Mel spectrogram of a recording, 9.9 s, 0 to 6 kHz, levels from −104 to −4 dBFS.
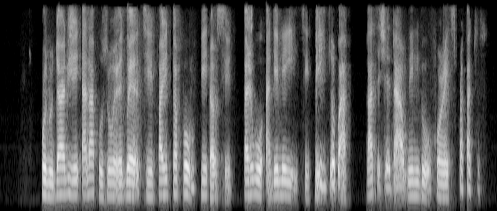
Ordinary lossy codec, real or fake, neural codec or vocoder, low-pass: AAC, 32 kbps; fake; autoencoder, 22.05 kHz, a latent of 192 numbers a frame, VITS, trained on one speaker; 5.4 kHz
